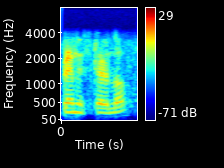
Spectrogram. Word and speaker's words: Bremsstrahlung: It is pronunciation as Bremsstrahlor, and second is the Krennikov radiation.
